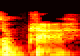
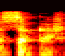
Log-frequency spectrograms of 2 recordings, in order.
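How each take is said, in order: First: The stress is on the last syllable. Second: The stress is on the first syllable.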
